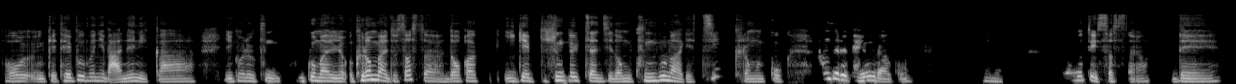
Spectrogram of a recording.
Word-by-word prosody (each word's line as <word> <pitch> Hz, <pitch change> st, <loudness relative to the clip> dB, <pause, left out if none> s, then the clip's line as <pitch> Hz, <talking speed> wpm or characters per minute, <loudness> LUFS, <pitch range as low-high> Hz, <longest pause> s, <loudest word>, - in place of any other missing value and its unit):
더 145 Hz, 0 st, -2 dB
이렇게 135 Hz, 0 st, -3 dB
대부분이 170 Hz, 0 st, 0 dB
많으니까 135 Hz, -1 st, 0 dB, 0.3 s
이거를 150 Hz, +2 st, -2 dB
궁 140 Hz, 0 st, -3 dB, 0.2 s
궁금하라고 155 Hz, -3 st, +2 dB
그런 205 Hz, +2 st, +6 dB
말도 165 Hz, -9 st, +4 dB
썼어요. 155 Hz, -6 st, -2 dB
"너가 145 Hz, +3 st, 0 dB, 0.3 s
이게 145 Hz, +2 st, +2 dB
무슨 185 Hz, +4 st, +2 dB
글자인지 155 Hz, -6 st, +1 dB
너무 135 Hz, +1 st, 0 dB
궁금하겠지? 170 Hz, -, +2 dB
그러면 130 Hz, 0 st, -4 dB
꼭 140 Hz, -3 st, -4 dB, 0.4 s
한글을 260 Hz, -5 st, +6 dB
배우라고." 145 Hz, -6 st, +1 dB, 0.7 s
네. 160 Hz, -, -9 dB, 0.7 s
그런 270 Hz, -, -8 dB
것도 190 Hz, +1 st, +2 dB
있었어요. 140 Hz, 0 st, -3 dB, 0.2 s
네. 135 Hz, +3 st, -2 dB
150 Hz, 320 characters per minute, -23 LUFS, 135-170 Hz, 0.7 s, 그런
